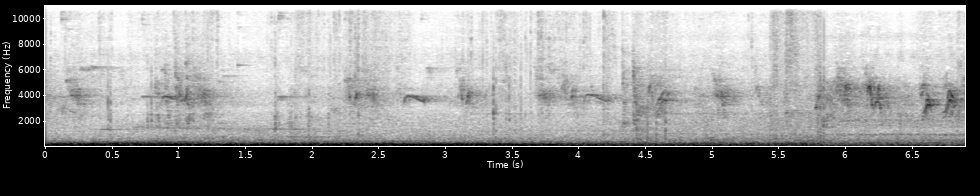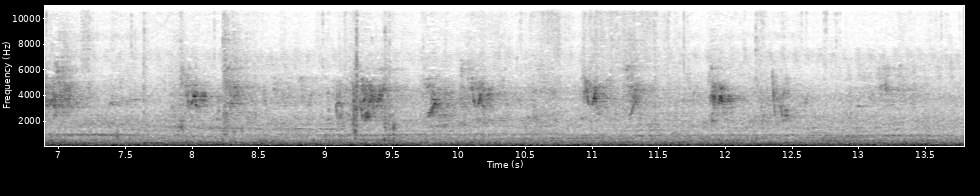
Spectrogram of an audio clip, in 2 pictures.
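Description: Small birds chirping over a steady low outdoor rumble, the rumble louder in the first few seconds.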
